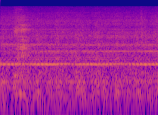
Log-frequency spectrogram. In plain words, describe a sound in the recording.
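A knife scrapes fruit into a plastic bottle.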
